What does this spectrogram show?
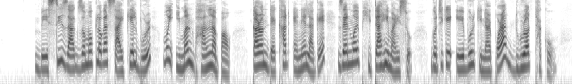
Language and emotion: Assamese, disgusted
